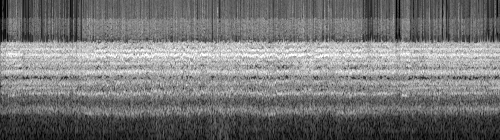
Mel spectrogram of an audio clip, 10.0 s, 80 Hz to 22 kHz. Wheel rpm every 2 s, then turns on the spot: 230, 210, 220, 230, 230.
none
